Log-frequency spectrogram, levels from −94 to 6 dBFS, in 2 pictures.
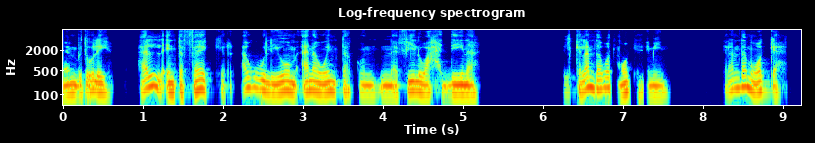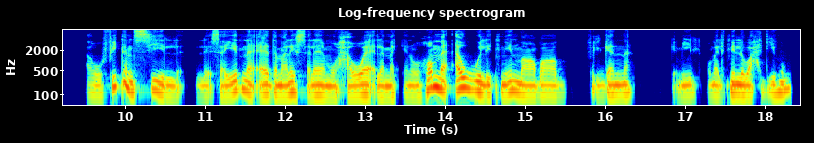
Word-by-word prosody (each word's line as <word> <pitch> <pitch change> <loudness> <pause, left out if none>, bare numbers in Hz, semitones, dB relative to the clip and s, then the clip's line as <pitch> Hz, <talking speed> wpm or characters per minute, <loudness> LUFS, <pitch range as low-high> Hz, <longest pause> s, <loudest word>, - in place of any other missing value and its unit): بتقول 100 +3 0
إيه؟ 110 -3 +1 0.3
هل 165 +8 +1
أنت 115 0 +1
فاكر 135 +4 -2 0.2
أوّل 145 -7 0
يوم 115 +1 +3
أنا 125 +1 +2
وأنت 115 +1 +1
كنّا 95 -2 -4
فيه 125 +4 +1
لوحدينا. 105 -2 +1 1.1
الكلام 105 +10 0
دوَّة 155 +2 0
موجه 110 -1 -1
لمين؟ 95 +2 -4 0.6
الكلام 140 +6 -5
ده 170 - +2
موجه 120 -6 -1 0.5
أو 100 -2 -6
في 130 - -2
تمثيل 110 - +1 0.2
لسيدنا 105 +7 -1 0.2
آدم 100 -2 +1
عليه 110 +5 +2
السلام 100 -5 0
وحواء 95 +3 +1
لمّا 95 0 -1
كانوا 95 0 -7
هم 165 +4 +7
أوّل 135 -7 +5
2 105 +4 0
مع 100 -4 +1
بعض 100 0 -3 0.3
في - - -9
الجنة 100 +3 -1 0.5
جميل؟ 100 +1 -6
همّ 100 - -4
الاتنين 105 +3 0
لوحديهم، 115 +4 -1
105 Hz, 130 wpm, -24 LUFS, 100-125 Hz, 1.1 s, هم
